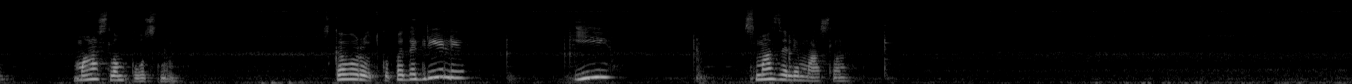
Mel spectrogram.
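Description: A fork scrapes butter across a pan.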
